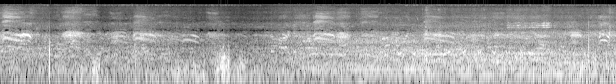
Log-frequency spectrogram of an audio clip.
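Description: Crows cawing repeatedly, short arched calls spaced a second or two apart, over outdoor background noise, with a low steady hum setting in about halfway through.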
